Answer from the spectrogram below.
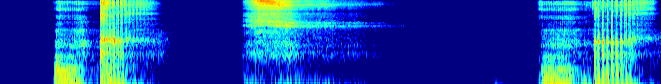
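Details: Cartoon snoring sound effects, the Pink Panther sleeping: a throaty snort in, then a long whistling breath out, repeated; acted, not a real sleeper.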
